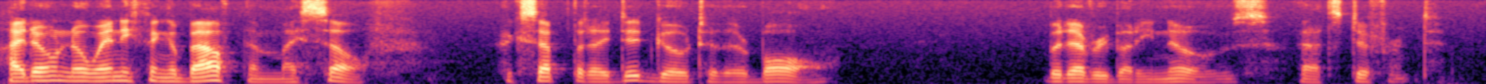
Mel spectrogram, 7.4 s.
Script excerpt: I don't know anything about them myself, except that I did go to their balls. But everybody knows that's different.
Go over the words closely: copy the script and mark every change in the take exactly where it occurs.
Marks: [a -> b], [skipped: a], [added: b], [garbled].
I don't know anything about them myself, except that I did go to their [balls. -> ball] But everybody knows that's different.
